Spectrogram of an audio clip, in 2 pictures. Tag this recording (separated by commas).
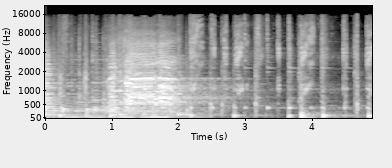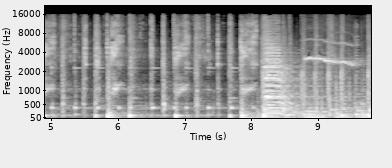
Music, Soundtrack music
